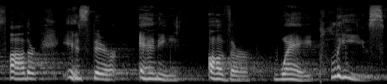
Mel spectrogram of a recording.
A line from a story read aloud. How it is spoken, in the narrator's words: And he cried out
